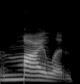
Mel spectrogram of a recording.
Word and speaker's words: Milan: It's called Milan, Tennessee. It's spelled like Milan, Italy. So I never. – And they call it Milan.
